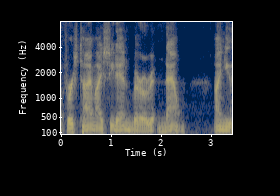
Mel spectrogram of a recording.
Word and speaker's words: Edinburgh: he kept pronouncing it Edinburgh, and I'm like, dude, Edinburgh, Edinburgh, Edinburgh, Edinburgh. Come on, say it right, Burra, Burra.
